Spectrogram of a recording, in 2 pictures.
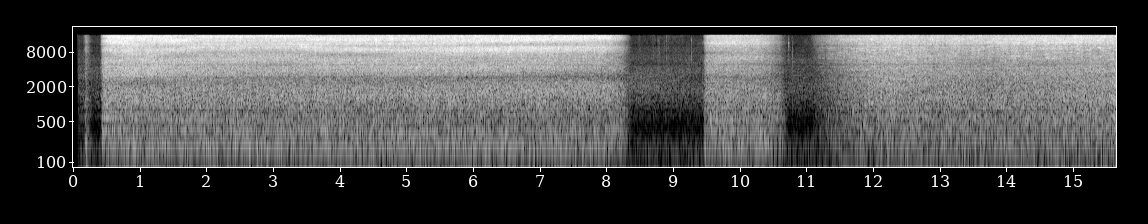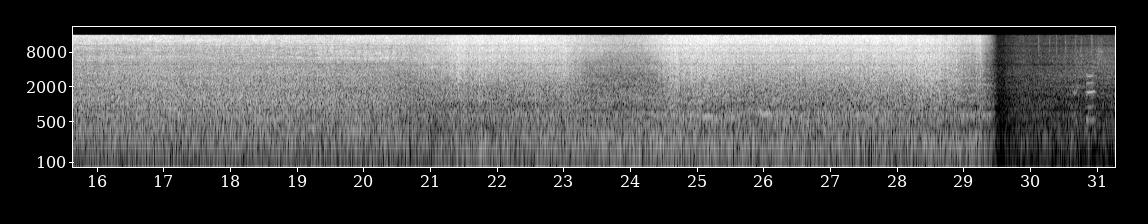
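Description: Hot-air balloon propane burner firing in long blasts, a loud steady rush of noise. It breaks off briefly twice, at about a third of the way in, and cuts off just before the end.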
